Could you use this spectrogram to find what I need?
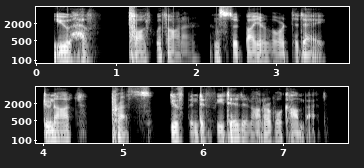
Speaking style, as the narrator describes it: he softly says

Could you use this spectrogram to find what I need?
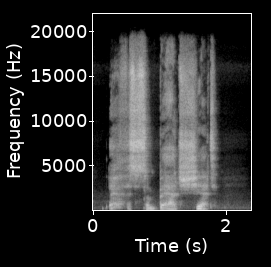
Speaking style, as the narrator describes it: I said with a sigh

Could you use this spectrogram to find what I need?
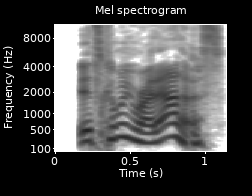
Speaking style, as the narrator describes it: I cried

